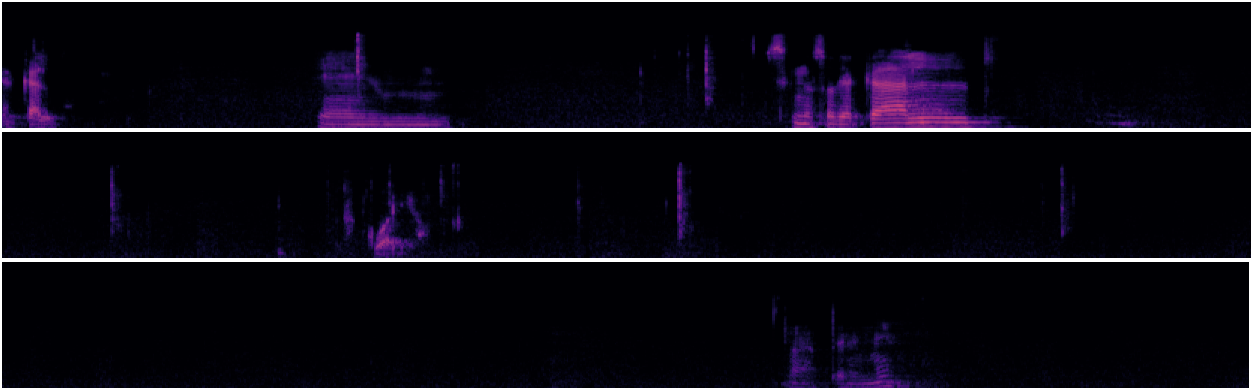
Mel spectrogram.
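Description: Computer keys click as someone types.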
